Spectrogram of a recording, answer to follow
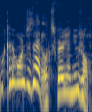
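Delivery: high-pitched retold query; curious question. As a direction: act out puzzled curiosity, pitched well up. Retells own question to store staff.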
